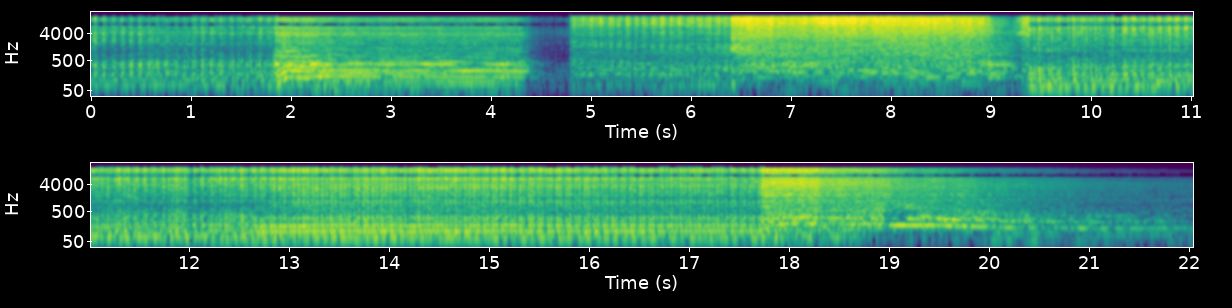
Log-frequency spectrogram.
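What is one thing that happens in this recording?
A drag racing engine roars loudly and crackles.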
